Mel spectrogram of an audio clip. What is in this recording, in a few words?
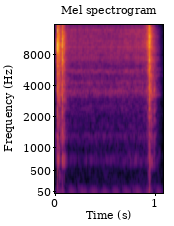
Camera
